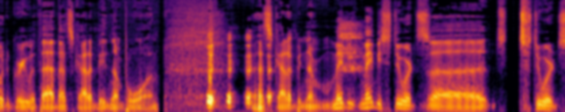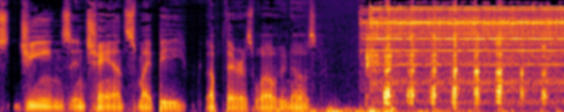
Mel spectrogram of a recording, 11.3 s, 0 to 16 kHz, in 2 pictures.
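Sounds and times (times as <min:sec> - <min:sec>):
speech: 0:00.0 - 0:11.2
laughter: 0:02.0 - 0:03.6, 0:09.3 - 0:11.2
bell ringing rapidly like an alarm bell: 0:09.2 - 0:11.2.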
